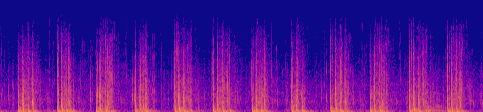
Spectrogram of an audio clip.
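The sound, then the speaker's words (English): Horses' hooves gallop across the wooden planks of a bridge, producing many sharp, hollow clip-clop beats in a steady, even rhythm at a constant loud level. “The horses thundered across the planking of the bridge and out the gate”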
